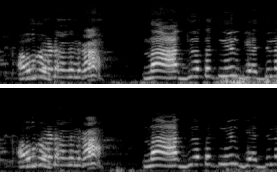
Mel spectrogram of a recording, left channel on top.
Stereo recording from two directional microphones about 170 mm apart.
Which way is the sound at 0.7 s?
70° left (ahead or behind).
